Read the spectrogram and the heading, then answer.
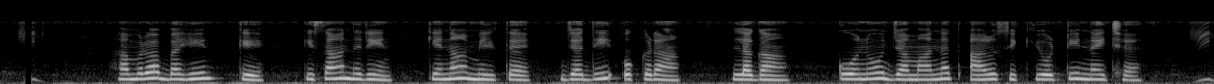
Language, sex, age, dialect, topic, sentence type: Maithili, female, 18-24, Angika, agriculture, statement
